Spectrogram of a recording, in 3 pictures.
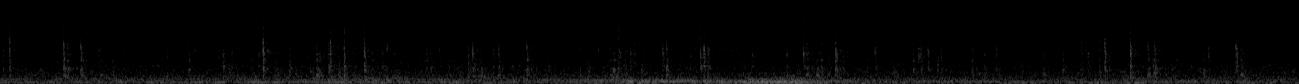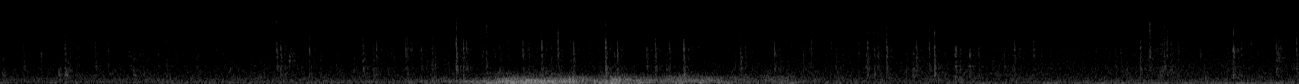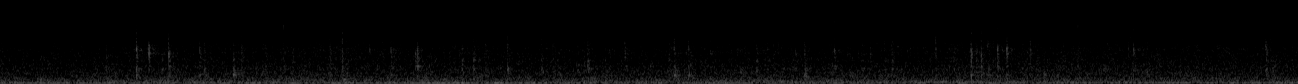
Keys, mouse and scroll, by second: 0.0 m, 1.3-2.3 shift+middle drag, 2.3 Tab, 3.1 alt+q, 3.5 alt+q, 3.7-4.0 middle drag, 4.0 click, 4.3 scroll up 2, 4.4 Tab, 4.9-6.0 middle drag, 6.0 F3, 6.2 middle click, 6.8-9.2 middle drag, 9.2 F3, 9.4 middle click, 10.3 Tab, 10.8 click, 11.6 click, 12.2 h, 12.4-12.8 middle drag, 12.8 click, 13.1 Tab, 13.4 2, 13.7 alt+click, 14.0-15.6 middle drag, 15.6 f, 16.0-17.5 middle drag, 17.5 Tab, 18.2 alt+h, 18.5-19.7 middle drag, 19.7 Tab, 19.9-20.9 middle drag, 20.9 ,, 22.2-23.6 middle drag, 23.6 click, 25.5-27.7 middle drag, 27.7 F3, 28.1-29.3 middle drag, 29.3 scroll down 1, 29.6-32.0 shift+middle drag, 32.0 s, 33.6-34.4 scroll down 1, 34.4 ., 36.7 s, 38.4 scroll down 3, 38.5 middle click.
